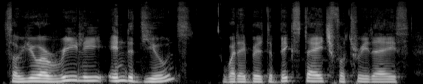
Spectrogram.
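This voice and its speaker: This enthusiastic male travel guest speaks at a moderate pace in a slightly mellow mid-range voice, with no echo in the dry recording. Chatting through the interview, he offers effusive tips punctuated by small laughs.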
